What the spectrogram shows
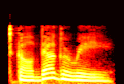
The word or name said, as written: sculduggery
